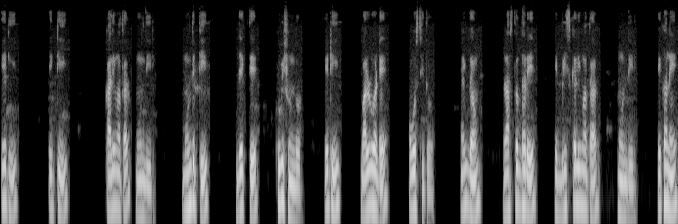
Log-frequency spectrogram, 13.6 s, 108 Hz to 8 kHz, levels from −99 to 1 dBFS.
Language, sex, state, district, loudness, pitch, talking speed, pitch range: Bengali, male, West Bengal, Dakshin Dinajpur, -24 LUFS, 145 Hz, 90 wpm, 125-160 Hz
